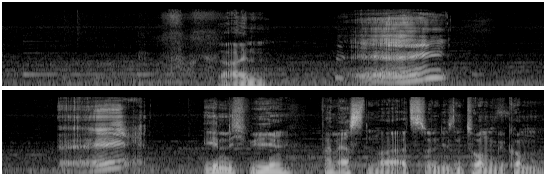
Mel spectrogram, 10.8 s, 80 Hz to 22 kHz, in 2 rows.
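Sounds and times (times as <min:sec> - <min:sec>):
speech: 0:02.2 - 0:02.8, 0:07.4 - 0:10.8
voice imitating a drawn-out creak from the upper floor of a tower: 0:06.0 - 0:06.9.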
